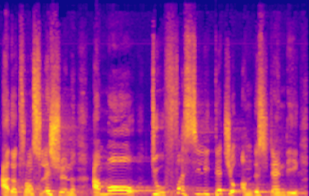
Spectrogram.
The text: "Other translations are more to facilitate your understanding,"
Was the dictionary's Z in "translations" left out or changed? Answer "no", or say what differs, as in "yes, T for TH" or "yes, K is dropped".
yes, Z is dropped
